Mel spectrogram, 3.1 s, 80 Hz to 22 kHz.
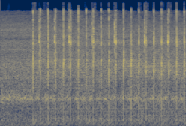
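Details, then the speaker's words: Shockwave therapy machine demonstration, gel applied, hand-controller button pressed: rapid sharp slightly uneven clicking pulses at about 160 per minute from the handpiece over a steady machine hum; shockwave therapy device firing. "this is using test start press and start again so now we can start we can press the button"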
